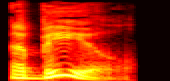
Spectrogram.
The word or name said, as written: abele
